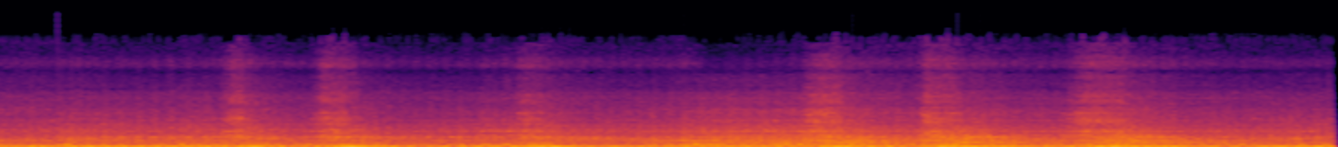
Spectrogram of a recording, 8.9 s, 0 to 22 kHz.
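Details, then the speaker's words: Ford 302 V8 before rebuild, one cylinder's header over 200 degrees cooler (dead) and another down: deep, lumpy running that stumbles through throttle blips, with heavy blow-by. Misfire from suspected failed rings and a blown head gasket on that cylinder. "As you can see, we've got a fair bit of blow-by as well, so I dare say our rings have probably left the chat. Pretty positive we've blown a head gasket on that one cylinder."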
